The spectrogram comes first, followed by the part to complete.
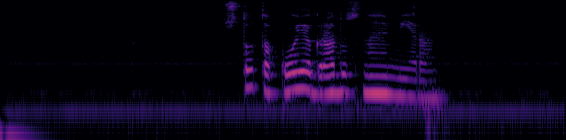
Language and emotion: Russian, neutral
